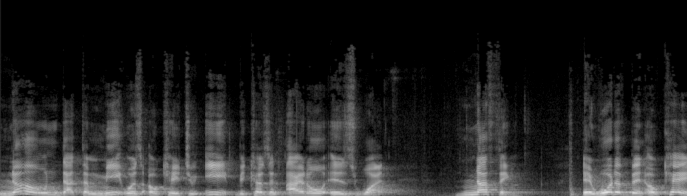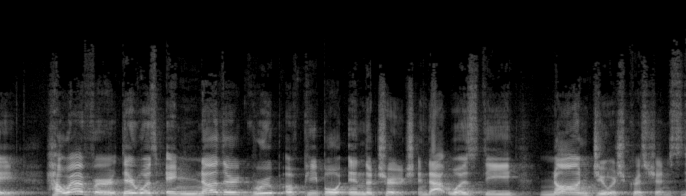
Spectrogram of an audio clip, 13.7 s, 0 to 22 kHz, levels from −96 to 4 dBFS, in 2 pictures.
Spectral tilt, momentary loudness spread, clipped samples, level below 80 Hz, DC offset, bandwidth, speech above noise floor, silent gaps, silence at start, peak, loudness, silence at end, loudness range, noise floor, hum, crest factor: -5 dB/octave; 8 LU; under 0.1%; -70 dBFS; under 0.1%; 13 kHz; 36 dB; none; 0 s; -4 dBFS; -22 LUFS; 0 s; 4 LU; -58 dBFS; none; 18 dB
